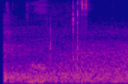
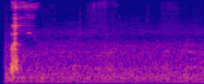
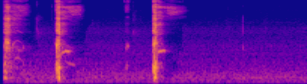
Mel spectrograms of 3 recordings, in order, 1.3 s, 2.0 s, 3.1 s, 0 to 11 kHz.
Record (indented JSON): {
  "exhalation_length": "1.3 s",
  "exhalation_amplitude": 2007,
  "exhalation_signal_mean_std_ratio": 1.02,
  "cough_length": "2.0 s",
  "cough_amplitude": 6633,
  "cough_signal_mean_std_ratio": 0.34,
  "three_cough_length": "3.1 s",
  "three_cough_amplitude": 26335,
  "three_cough_signal_mean_std_ratio": 0.24,
  "survey_phase": "beta (2021-08-13 to 2022-03-07)",
  "age": "45-64",
  "gender": "Female",
  "wearing_mask": "No",
  "symptom_none": true,
  "smoker_status": "Never smoked",
  "respiratory_condition_asthma": false,
  "respiratory_condition_other": false,
  "recruitment_source": "REACT",
  "submission_delay": "1 day",
  "covid_test_result": "Negative",
  "covid_test_method": "RT-qPCR",
  "influenza_a_test_result": "Unknown/Void",
  "influenza_b_test_result": "Unknown/Void"
}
